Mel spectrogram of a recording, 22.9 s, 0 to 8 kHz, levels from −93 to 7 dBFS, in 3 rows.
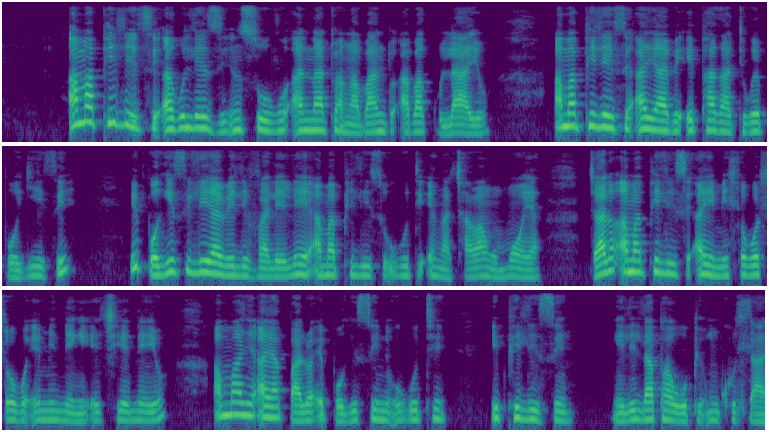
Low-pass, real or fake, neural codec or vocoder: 7.2 kHz; real; none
